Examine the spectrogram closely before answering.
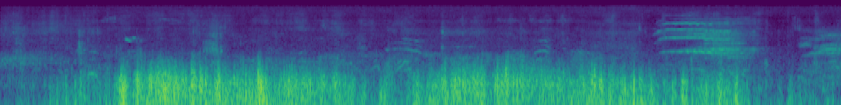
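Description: Wind gusts against the microphone outdoors.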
